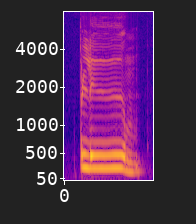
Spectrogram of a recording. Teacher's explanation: เราออกทั้งเสียงปปาและลลิงนะคะควบไปด้วยกันเลยนะคะ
